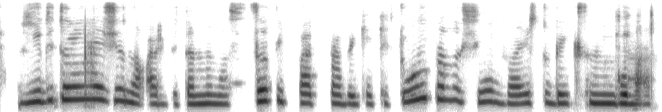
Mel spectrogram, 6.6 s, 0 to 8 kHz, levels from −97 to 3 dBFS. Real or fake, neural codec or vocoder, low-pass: fake; codec, 32 kHz, 1.9 kbps, SNAC; 7.2 kHz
